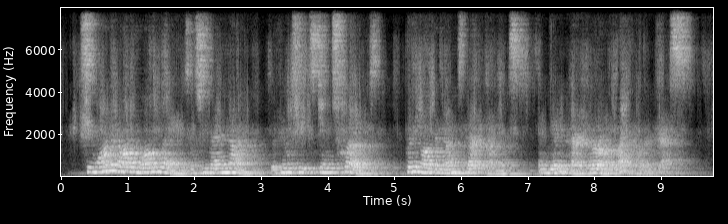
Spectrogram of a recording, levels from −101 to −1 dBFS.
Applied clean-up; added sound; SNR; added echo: neural separator model SepFormer DNS4.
